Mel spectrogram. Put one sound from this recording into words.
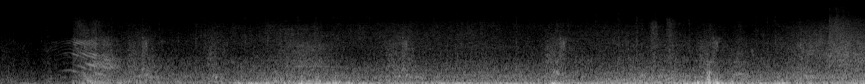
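A deep fiery rumble roars steadily.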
